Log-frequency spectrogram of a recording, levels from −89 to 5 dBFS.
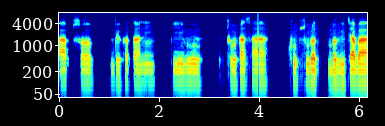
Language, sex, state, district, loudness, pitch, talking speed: Bhojpuri, male, Uttar Pradesh, Deoria, -23 LUFS, 110 Hz, 95 wpm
